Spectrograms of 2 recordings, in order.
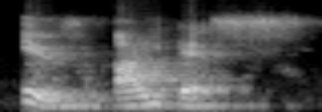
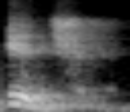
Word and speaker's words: is: But the real and actual pronunciation of that S is not is. It is. So that is the sound of the letter Z or Z. So the correct pronunciation of that word is, not ij or not is.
